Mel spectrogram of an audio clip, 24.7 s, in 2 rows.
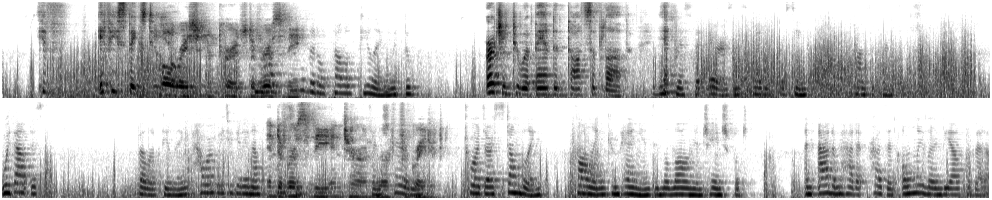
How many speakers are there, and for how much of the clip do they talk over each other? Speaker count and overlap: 3, about 13%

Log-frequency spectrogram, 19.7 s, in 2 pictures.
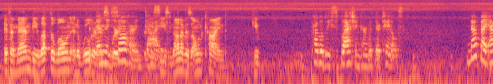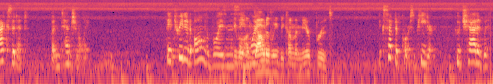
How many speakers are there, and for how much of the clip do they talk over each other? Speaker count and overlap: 2, about 10%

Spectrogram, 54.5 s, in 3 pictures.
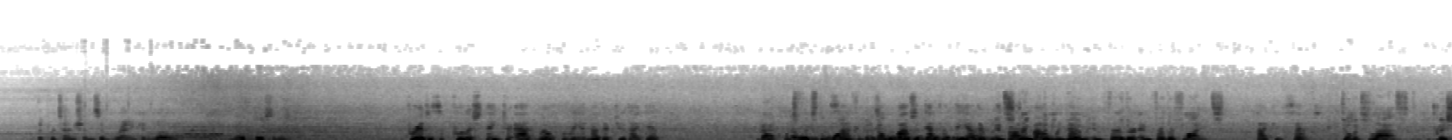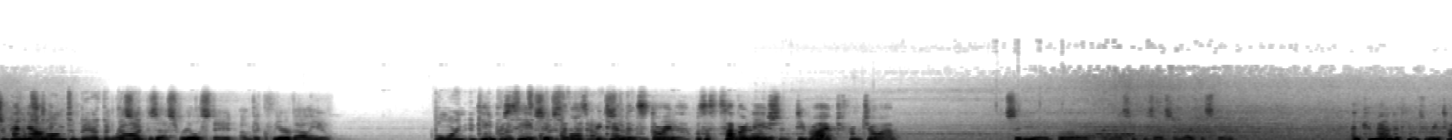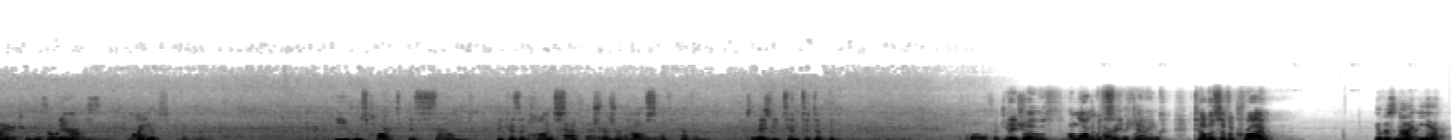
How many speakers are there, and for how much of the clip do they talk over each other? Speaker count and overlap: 3, about 31%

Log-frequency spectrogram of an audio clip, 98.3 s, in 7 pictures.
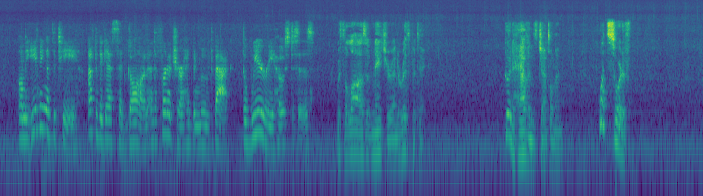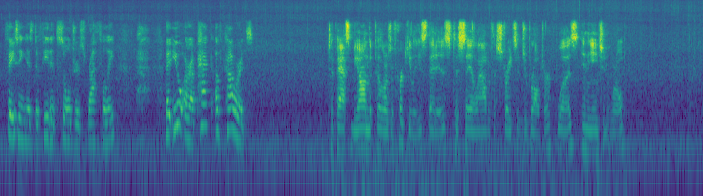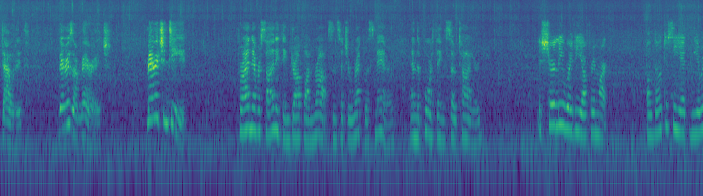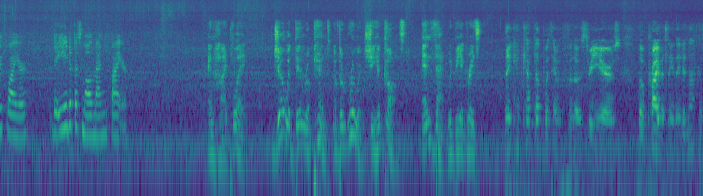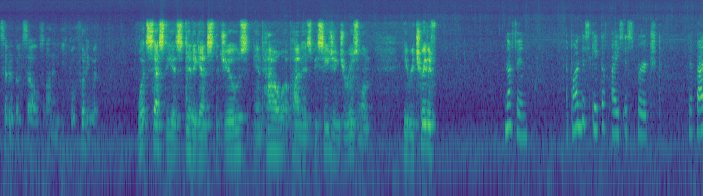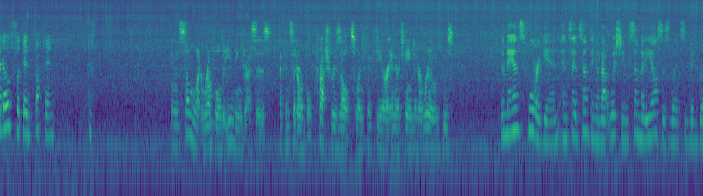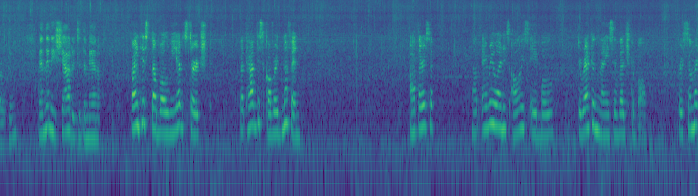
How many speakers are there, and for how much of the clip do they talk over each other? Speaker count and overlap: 10, no overlap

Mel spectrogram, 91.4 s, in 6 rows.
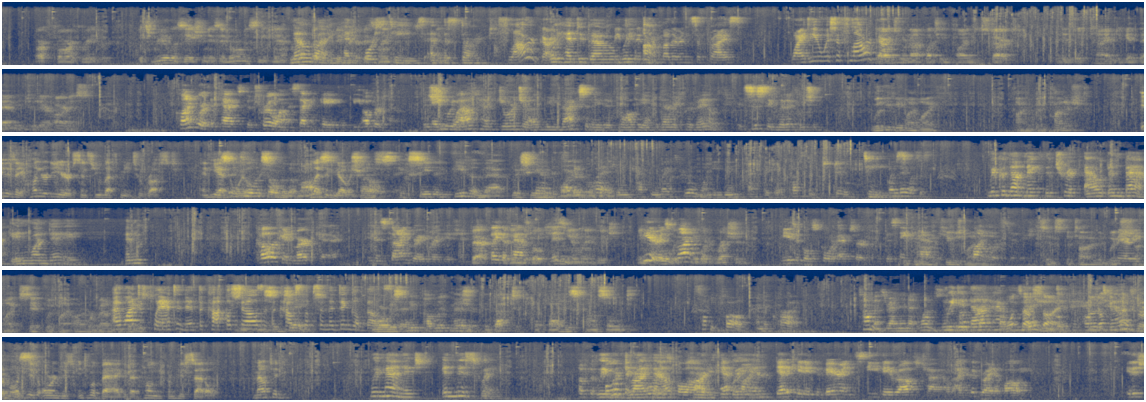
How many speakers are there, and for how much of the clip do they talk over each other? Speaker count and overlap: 10, about 29%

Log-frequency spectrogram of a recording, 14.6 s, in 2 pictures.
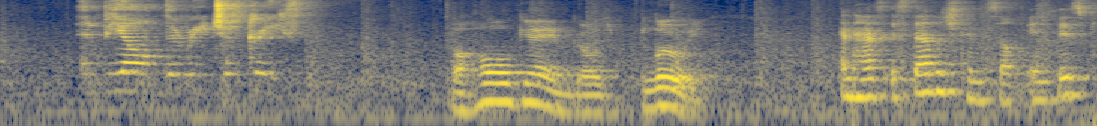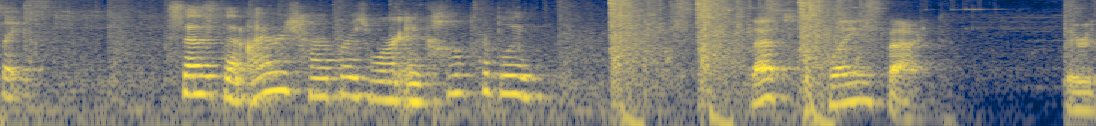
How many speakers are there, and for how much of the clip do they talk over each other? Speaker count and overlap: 4, no overlap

